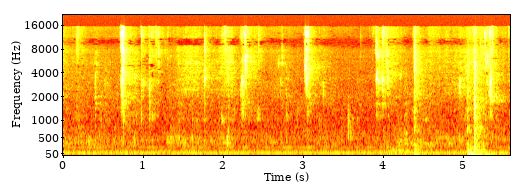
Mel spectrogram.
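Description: A person chewing a soft beef-and-cheese pastry with the mouth close to the microphone: faint, scattered wet clicks and smacks, no crunch, and a soft low thump near the end.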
